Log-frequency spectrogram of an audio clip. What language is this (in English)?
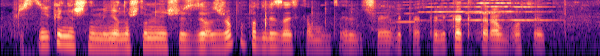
Russian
